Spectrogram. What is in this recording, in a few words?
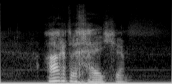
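"aardigheidje", Dutch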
